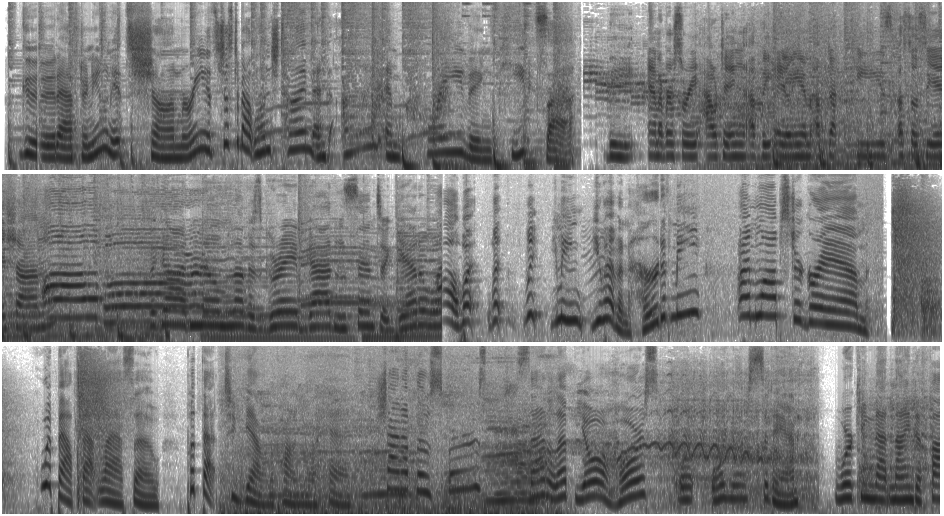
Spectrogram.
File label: Voice Demo Commercial and Audio Book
